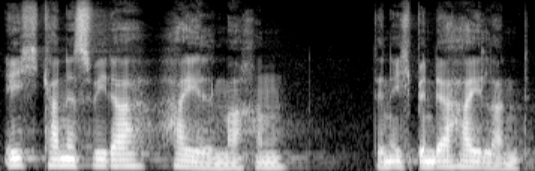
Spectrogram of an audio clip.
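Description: Man doing a calm, soft-spoken child Jesus, very slow, in a reverberant hall. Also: lowish voice. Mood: gentle.

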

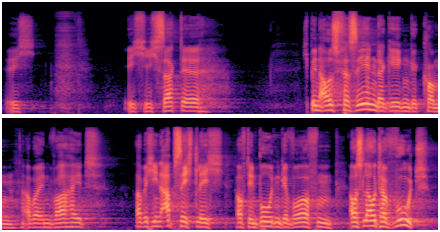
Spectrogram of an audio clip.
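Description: Male preacher doing a nine-year-old boy: high, stammering, tearful. Long church reverb. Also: unhurried, few pauses, a bit bright, heavily acted. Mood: distressed.

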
